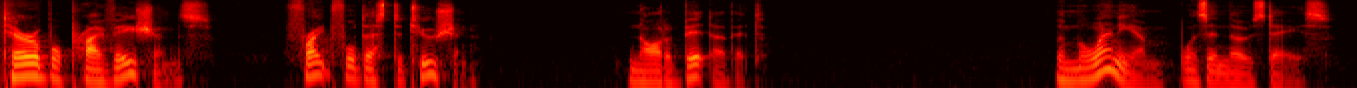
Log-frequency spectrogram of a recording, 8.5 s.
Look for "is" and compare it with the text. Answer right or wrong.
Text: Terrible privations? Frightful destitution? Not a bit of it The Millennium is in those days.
wrong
